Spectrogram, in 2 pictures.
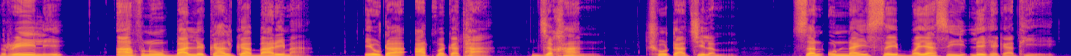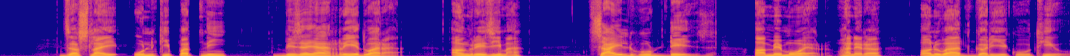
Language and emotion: Nepali, neutral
